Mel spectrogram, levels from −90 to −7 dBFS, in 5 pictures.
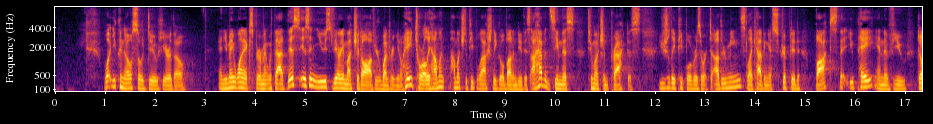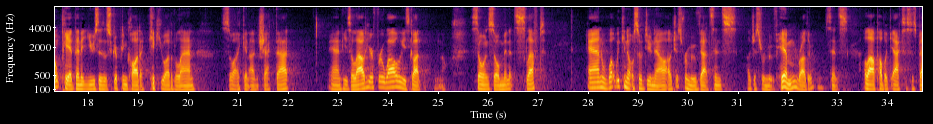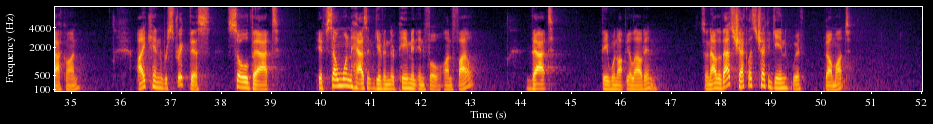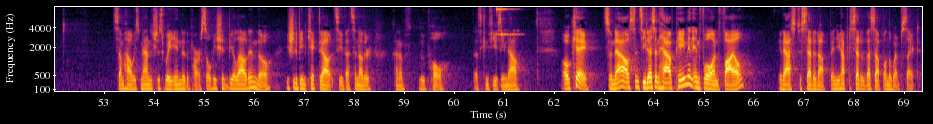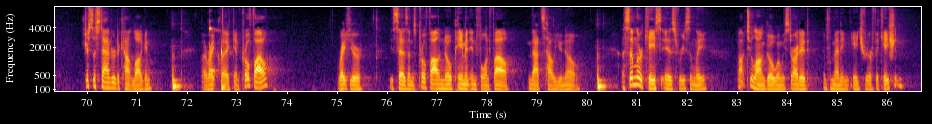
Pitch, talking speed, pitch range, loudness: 110 Hz, 180 wpm, 100-125 Hz, -18 LUFS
